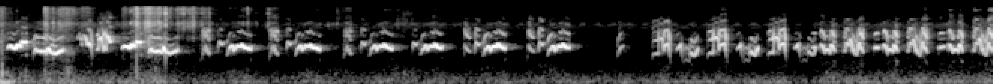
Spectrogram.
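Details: Lured sooty-headed bulbul (kutilang) in a 'gacor' mental-duel contest: loud, rapid chirpy phrases of clipped whistled notes, about eighty per minute, with a brief pause near the middle, then a denser burst of sharp chirps, a soft wing flutter at the start.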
